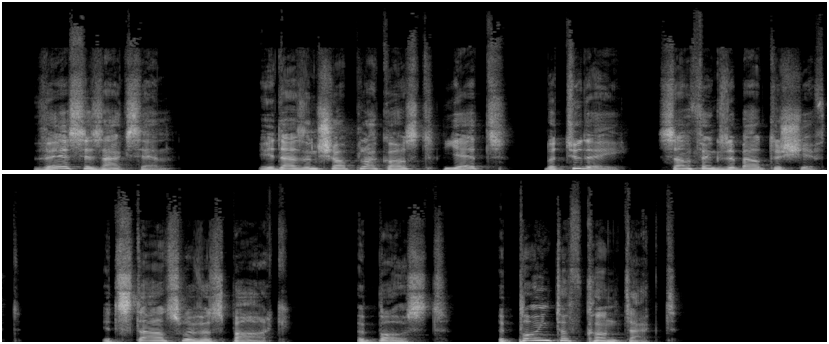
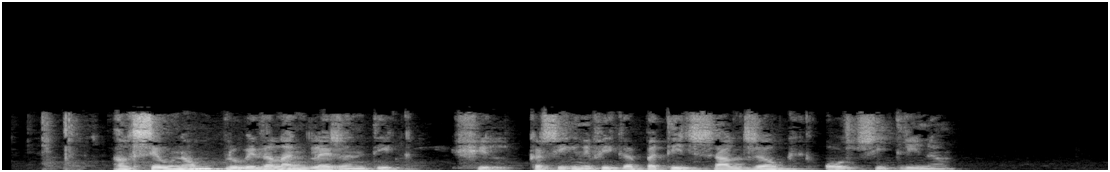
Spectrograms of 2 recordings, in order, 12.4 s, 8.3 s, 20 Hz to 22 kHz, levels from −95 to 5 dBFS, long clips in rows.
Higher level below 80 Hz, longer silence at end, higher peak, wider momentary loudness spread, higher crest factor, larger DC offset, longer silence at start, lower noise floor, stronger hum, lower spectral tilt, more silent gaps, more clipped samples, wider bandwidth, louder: second, -64 dBFS vs -52 dBFS; about the same, 1.15 s vs 1.15 s; second, -10 dBFS vs -2 dBFS; about the same, 18 LU vs 16 LU; first, 22 dB vs 14 dB; neither; about the same, 0.25 s vs 0.3 s; first, under -90 dBFS vs -77 dBFS; neither; second, -3 dB/octave vs -5.5 dB/octave; first, 1.36-1.93 s, 3.88-4.07 s, 4.75-4.93 s, 6.37-6.95 s, 8.41-8.86 s, 9.61-9.92 s vs none; neither; first, 20 kHz vs 8 kHz; second, -29 LUFS vs -15 LUFS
